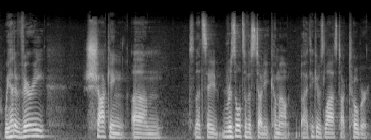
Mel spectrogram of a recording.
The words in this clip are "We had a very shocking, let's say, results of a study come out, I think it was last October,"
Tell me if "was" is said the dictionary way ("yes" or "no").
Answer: yes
